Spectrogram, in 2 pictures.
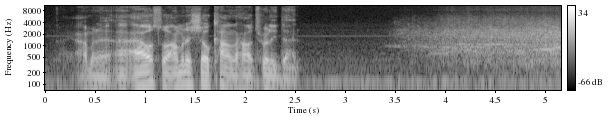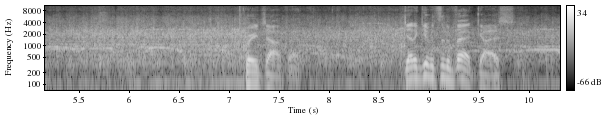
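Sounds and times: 
speech: 0.4s - 2.6s, 7.2s - 7.9s, 8.8s - 10.1s
crowd applauding: 3.5s - 10.3s.

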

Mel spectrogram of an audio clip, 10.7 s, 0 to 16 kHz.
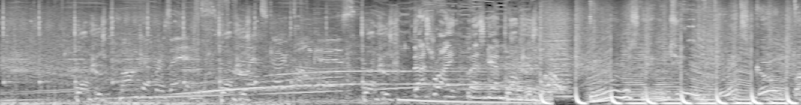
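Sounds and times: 
car engine cranked up and revving: 0.0s - 8.0s
speech: 1.3s - 4.3s, 5.1s - 10.6s.

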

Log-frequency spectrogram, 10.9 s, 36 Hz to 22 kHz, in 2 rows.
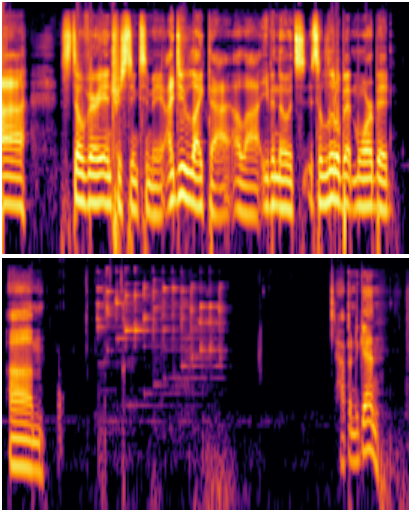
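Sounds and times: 
speech: 0.0s - 6.0s, 9.9s - 10.6s
quiet noise: 0.0s - 10.8s
phone ringtone electronic melody: 6.6s - 8.8s.

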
